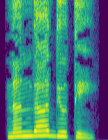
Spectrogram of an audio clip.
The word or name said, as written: ನಂದಾದ್ಯುತಿ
